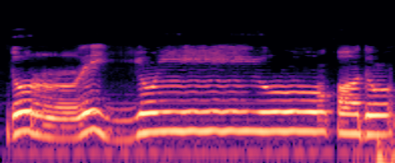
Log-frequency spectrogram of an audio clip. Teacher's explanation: اگر را کو باریک پڑھنا ہے، را کے نیچے زیر ہے، را کو در ری یو قا دو. قاف کو موٹا کر کے پڑھیں گے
